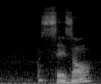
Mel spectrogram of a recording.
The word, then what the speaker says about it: saison: Saison. Let's listen to the Frenchman on YouTube try to pronounce it. How to pronounce saison? Saison.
